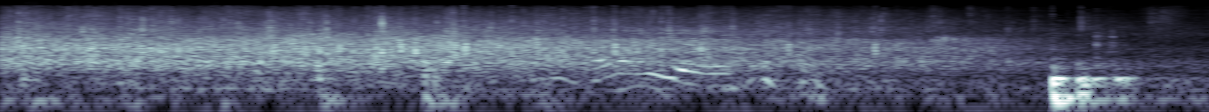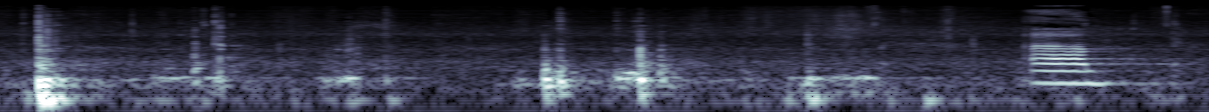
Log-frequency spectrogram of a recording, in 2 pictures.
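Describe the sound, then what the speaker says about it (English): Applause from the audience at a sustainability event, dense and sustained for about five seconds before dying away into scattered claps, shuffling and faint room noise. "A big applause for you."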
